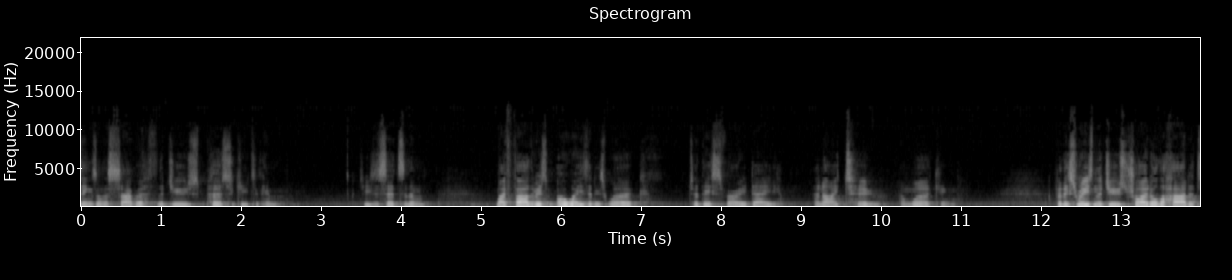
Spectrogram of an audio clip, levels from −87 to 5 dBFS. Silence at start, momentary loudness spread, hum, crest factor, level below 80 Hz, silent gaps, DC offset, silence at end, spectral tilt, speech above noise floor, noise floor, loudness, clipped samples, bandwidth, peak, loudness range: 0 s; 20 LU; none; 20 dB; -72 dBFS; none; under 0.1%; 0 s; -6.5 dB/octave; 35 dB; -64 dBFS; -30 LUFS; under 0.1%; 11 kHz; -10 dBFS; 10 LU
